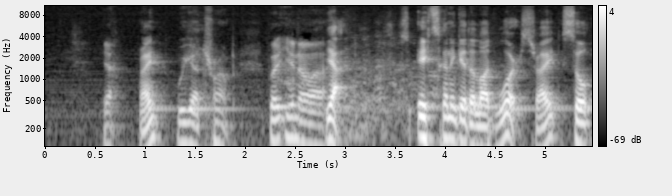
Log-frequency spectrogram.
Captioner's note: audience laughs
